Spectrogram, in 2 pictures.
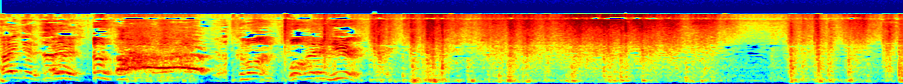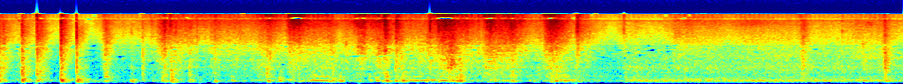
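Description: Loud wordless yelling for the first few seconds, followed by a long stretch of scattered sharp knocks and clatter.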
